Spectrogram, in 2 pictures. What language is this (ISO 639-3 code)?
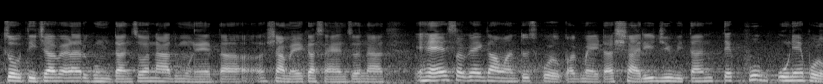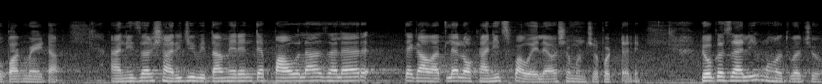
kok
